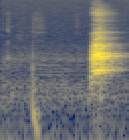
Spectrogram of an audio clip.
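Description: A pet dog gives a single short, sharp bark in a quiet indoor room, fairly close, following a faint low thump, with no speech over it.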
